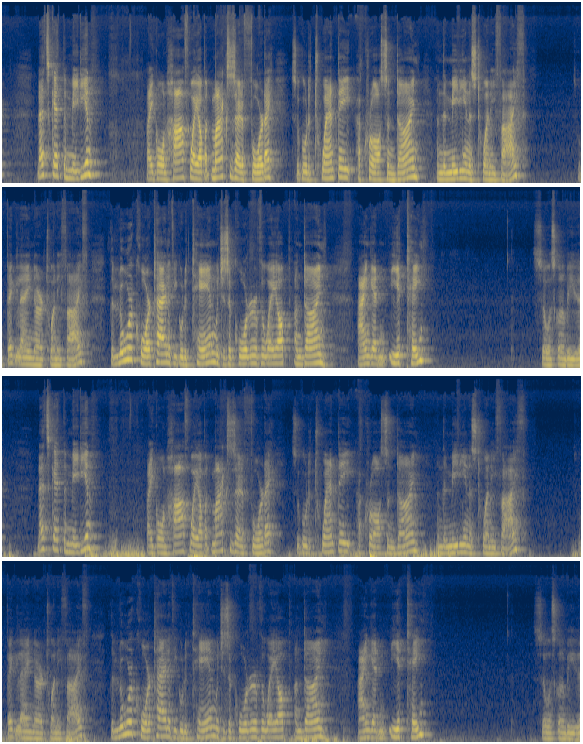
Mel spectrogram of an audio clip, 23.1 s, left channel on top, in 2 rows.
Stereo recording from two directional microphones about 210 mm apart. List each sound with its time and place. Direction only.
0.7 s a woman's voice: 20° left (ahead or behind)
2.9 s speech: 20° left (ahead or behind)
11.7 s speech: 30° left (ahead or behind)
